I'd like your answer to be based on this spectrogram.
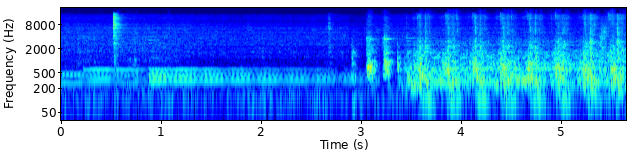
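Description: A sewing machine doing free motion quilting on circular clamshell patterns, first a few slow stitches, then a fast steady rapid needle rattle up close, with no talk.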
